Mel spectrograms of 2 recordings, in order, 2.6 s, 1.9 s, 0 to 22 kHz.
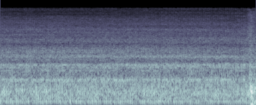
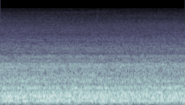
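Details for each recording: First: Riello RDB kerosene oil burner on temporary supply, before repair: after reset and purge, pressure comes up but flame detaches and won't catch; fan roar then four sharp pops before dying and locking out; contaminated nozzle, fixed by replacement. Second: Riello RDB kerosene oil burner after new Danfoss 0.6 USG/h 60° EH nozzle at 8 bar, air screw being adjusted (less air lengthens flame): continuous even roar, no pulsing, rumble or sputter; firing steadily.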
